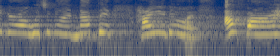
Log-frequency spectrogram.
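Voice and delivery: high, bright sing-song friend-call voice; mock breezy call.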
